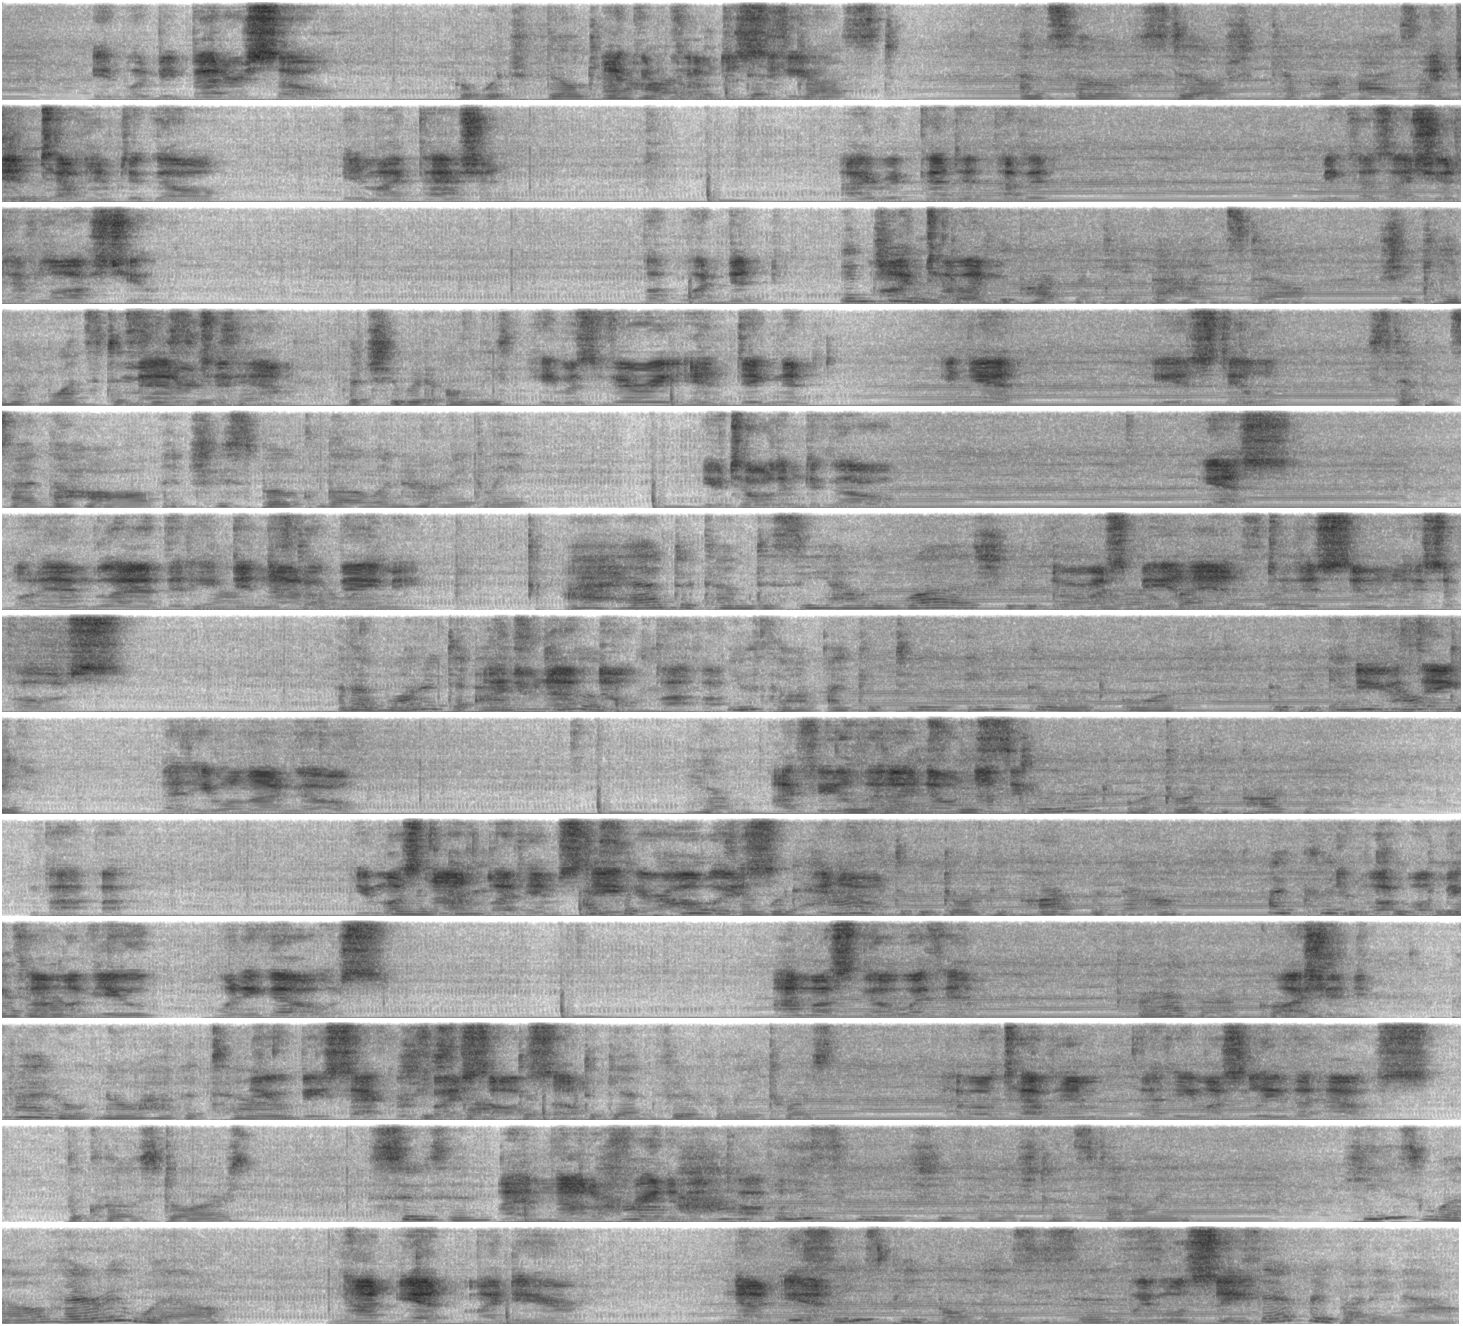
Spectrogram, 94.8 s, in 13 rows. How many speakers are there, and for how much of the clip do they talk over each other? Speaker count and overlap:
two, about 26%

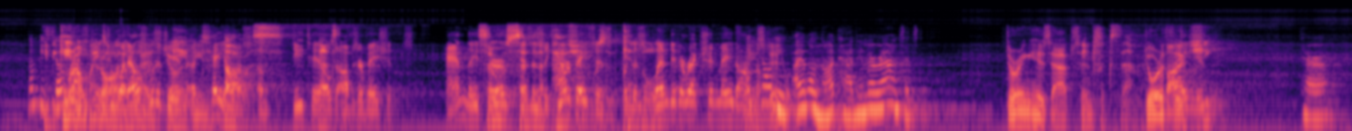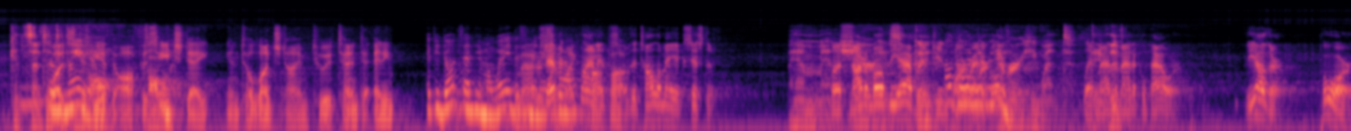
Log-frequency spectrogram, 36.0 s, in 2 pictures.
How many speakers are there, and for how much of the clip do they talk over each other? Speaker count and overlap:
four, about 45%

